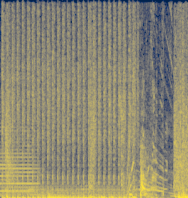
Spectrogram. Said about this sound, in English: Gunshots.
